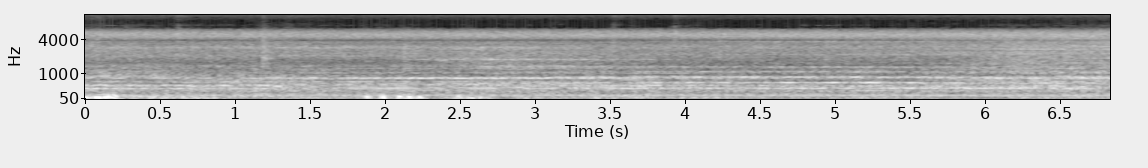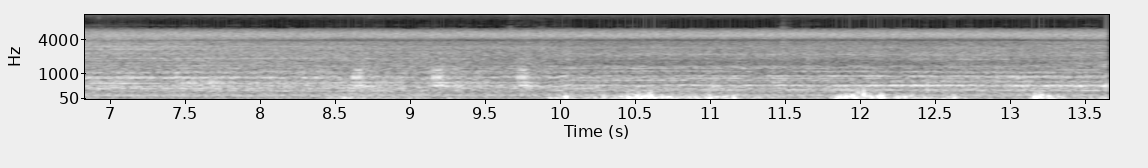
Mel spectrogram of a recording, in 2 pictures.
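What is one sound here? Eerie game music and ambience play from a television speaker.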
